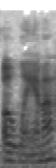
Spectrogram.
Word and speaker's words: Alana: My name is Alana and my name rhymes with banana so Alana banana works too.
